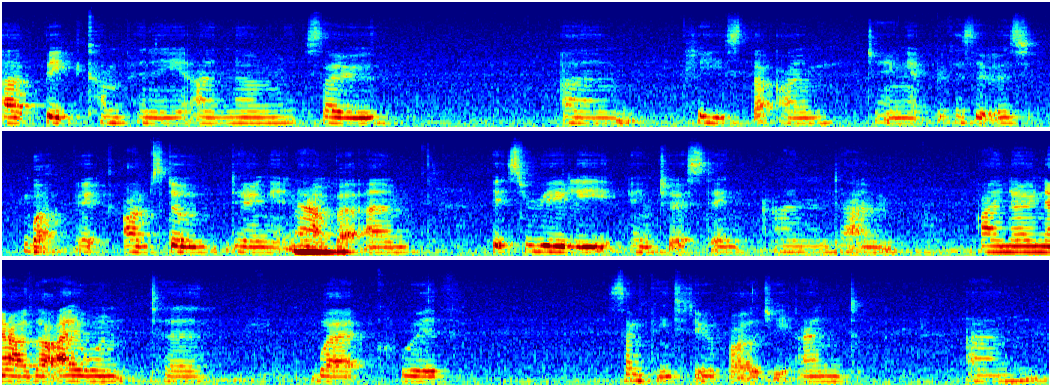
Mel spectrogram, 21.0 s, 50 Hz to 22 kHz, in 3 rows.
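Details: 22-year-old woman with expressive aphasia after a stroke at school at age 18, recorded four years post-stroke; her speech has improved, but reading, writing and numbers remain difficult.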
